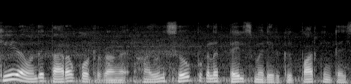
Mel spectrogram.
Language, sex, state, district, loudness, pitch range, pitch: Tamil, male, Tamil Nadu, Nilgiris, -16 LUFS, 110-145 Hz, 125 Hz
